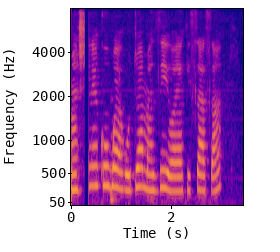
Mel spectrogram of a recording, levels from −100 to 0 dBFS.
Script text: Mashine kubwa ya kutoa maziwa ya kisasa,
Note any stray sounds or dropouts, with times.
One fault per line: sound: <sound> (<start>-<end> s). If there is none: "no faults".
sound: dropout (0.3-0.3 s)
